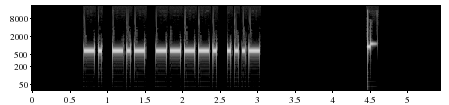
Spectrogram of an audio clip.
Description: Morse code, heard as a keyed tone, about 25 wpm, 700 Hz. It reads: NK9V
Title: USA Call Signs - 4 Characters - 2x Character Spacing - 25wpm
